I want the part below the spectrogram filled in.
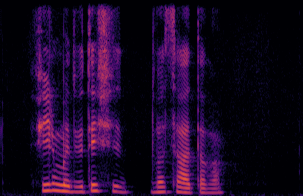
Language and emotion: Russian, neutral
